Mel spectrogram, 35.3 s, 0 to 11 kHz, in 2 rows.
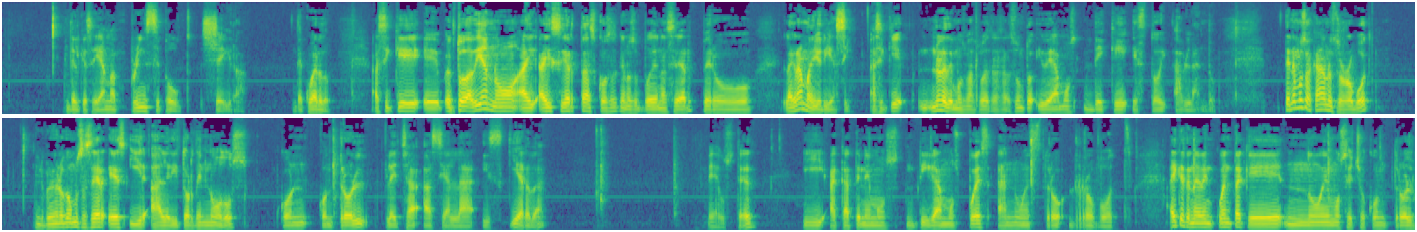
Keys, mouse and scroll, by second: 25.0 ctrl+Left, 27.2 right click, 28.4 middle click, 29.5-29.8 scroll up 2, 30.6 shift+click, 31.1 shift+middle click, 31.1-31.7 shift+scroll up 2, 31.7 middle click, 32.6 shift+middle click, 33.7 scroll down 1, 34.3 shift+middle click.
